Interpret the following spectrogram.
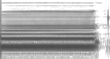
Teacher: را کو موٹا پڑھیں گے، را کے اوپر زبر ہے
